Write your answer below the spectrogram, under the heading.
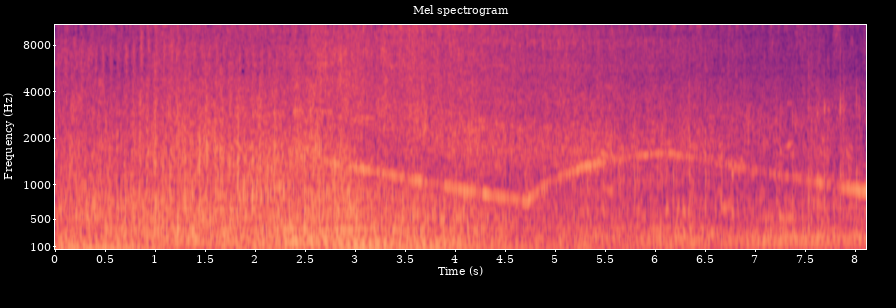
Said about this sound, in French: L'hélicoptère que nous entendons ici est un hélicoptère de la police qui vient de la prison voisine de Nesvei-Koyotl et surveille les tiraderos en pour les amener à quitter les lieux, à quitter cet endroit, à aller plus loin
